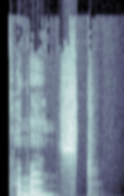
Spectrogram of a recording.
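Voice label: "commenced", British English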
